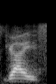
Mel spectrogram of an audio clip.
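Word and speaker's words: Guice: You were calling him Darius Goose. – Smells? – Yeah. – There you go. It's Geis, I think it's pronounced, by the way. – Spelled like juice, pronounced like Geis.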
